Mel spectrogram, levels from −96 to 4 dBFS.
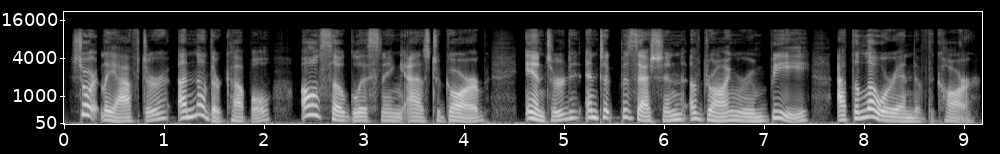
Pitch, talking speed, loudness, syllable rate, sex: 165 Hz, 155 wpm, -20 LUFS, 4.8 syllables/s, female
